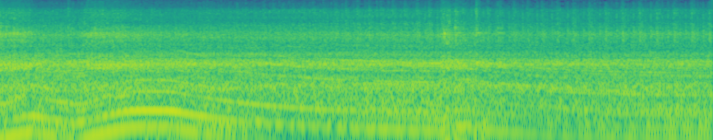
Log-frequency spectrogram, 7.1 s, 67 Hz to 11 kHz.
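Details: Oliver 1650/1655 tractor, six-cylinder (firing order 1-5-3-6-2-4), just running after new Delco-style distributor swap, cold: pulls up then sags and stumbles when throttle is snapped wide open, recovering to rough idle; owner thinks it needs warming up, not distributor.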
